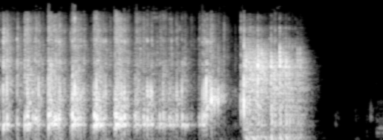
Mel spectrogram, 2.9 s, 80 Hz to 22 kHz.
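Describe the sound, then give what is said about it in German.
A twenty-sided die clatters across a hard tabletop, a quick run of sharp ticks and rattles that ends in a final tumble before it settles into silence. No one speaks. “Achso, ich habe den W20-Würfel wieder hier.”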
